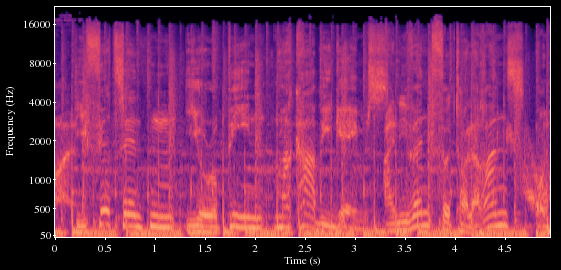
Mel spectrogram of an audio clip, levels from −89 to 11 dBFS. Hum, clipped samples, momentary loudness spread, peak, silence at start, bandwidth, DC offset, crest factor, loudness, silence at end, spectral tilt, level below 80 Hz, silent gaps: none; under 0.1%; 1 LU; 0 dBFS; 0 s; 19.5 kHz; under 0.1%; 10 dB; -11 LUFS; 0 s; -4 dB/octave; -20 dBFS; none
